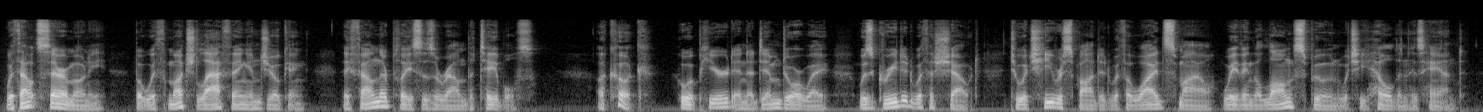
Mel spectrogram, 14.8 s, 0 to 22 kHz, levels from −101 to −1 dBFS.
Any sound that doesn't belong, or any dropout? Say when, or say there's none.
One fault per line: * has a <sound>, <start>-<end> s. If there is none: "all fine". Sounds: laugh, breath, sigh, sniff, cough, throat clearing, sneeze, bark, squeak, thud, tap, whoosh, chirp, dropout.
all fine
